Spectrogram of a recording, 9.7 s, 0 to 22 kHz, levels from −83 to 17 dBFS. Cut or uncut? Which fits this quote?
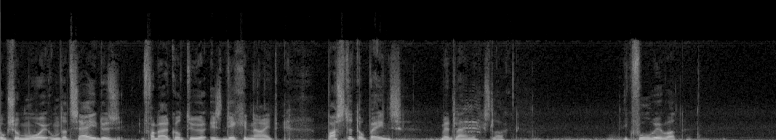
cut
